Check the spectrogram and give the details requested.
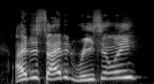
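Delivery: very high, loud shouted outburst. In conversation, the speaker yells, then apologizes for it: yelling. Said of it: "sorry for yelling".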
